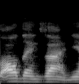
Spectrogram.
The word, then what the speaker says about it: Auld Lang Syne: It's called Same Old Lang Sin. I'm not even sure if I'm pronouncing it right. – Oh, Same Old Auld Lang Syne.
